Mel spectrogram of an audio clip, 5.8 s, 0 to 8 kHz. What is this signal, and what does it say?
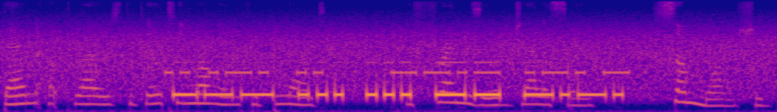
Morse code, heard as a keyed tone, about 18 wpm, 470 Hz, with a weaker station near 1070 Hz and speech in English. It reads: OSSMC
